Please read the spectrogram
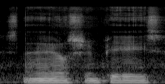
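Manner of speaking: usual speaking voice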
